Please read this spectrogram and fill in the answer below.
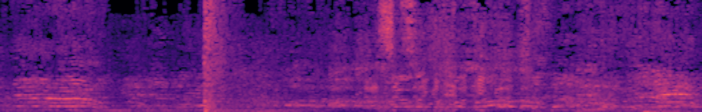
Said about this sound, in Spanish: Ahí se oye, ¿verdad?, claramente ese disparo.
